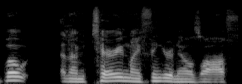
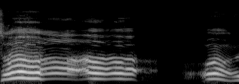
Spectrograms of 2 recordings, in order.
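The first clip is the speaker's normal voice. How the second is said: much higher, louder whimpering cries; hammed-up frightened wail; mock wailing; 9 semitones higher, 4 dB louder, slower than usual. Guy about to tip the kayak, mock frightened wail.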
